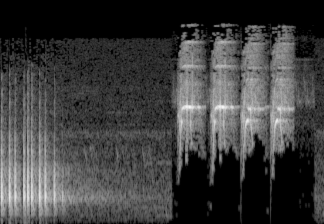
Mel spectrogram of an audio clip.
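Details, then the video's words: Wild blond-crested woodpecker: a low pulsed rattle dies away, followed by four harsh, buzzy high notes spaced roughly half a second apart. "CANTO DO PICA PAU CABEÇA AMARELA NA NATUREZA"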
